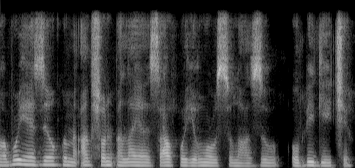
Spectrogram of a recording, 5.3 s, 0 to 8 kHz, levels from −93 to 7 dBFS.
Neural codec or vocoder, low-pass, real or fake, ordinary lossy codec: codec, 24 kHz, 0.9 kbps, WavTokenizer, small release; 7.2 kHz; fake; none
